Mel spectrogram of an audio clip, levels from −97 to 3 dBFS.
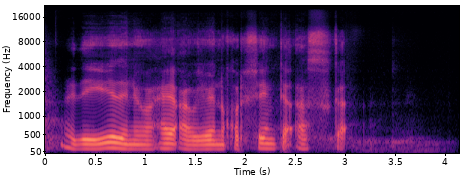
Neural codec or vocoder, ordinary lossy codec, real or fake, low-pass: autoencoder, 48 kHz, 32 numbers a frame, DAC-VAE, trained on Japanese speech; none; fake; 19.8 kHz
